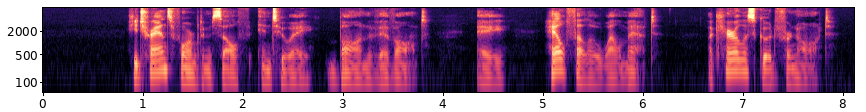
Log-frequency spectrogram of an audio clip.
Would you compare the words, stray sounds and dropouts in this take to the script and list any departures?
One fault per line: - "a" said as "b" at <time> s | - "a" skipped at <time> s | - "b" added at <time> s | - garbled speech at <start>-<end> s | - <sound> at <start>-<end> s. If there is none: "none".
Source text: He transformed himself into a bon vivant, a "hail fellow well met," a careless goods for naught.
- "goods" said as "good" at 7.1 s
